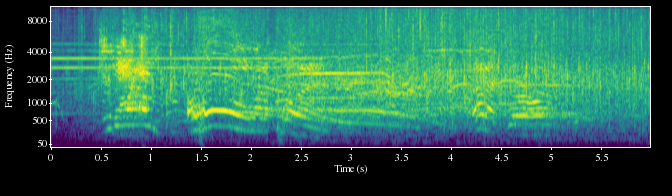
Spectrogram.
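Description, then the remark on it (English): Steady crowd noise at a baseball game swells back once the play is called, a broad wash of applause and overlapping voices with a few higher cheers and calls rising above it. “In between plays, the crowd sounds about the same as any baseball game.”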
